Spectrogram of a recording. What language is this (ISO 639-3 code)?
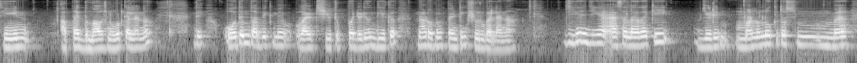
doi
